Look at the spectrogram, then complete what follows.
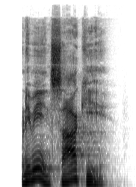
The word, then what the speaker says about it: sake: A like a like a Japanese word, bro. It's not It's not English. Not sucky, bro.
